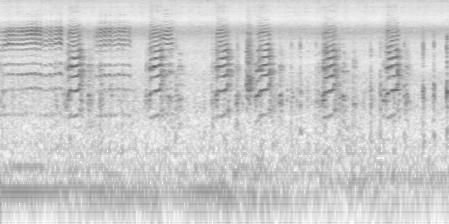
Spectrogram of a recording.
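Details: Affectionate young goat kid being bottle-fed by an overseas worker in Bahrain; quick wavering, tremolo bleats repeated about once a second, each short and bright with stacked overtones, with low background hum.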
